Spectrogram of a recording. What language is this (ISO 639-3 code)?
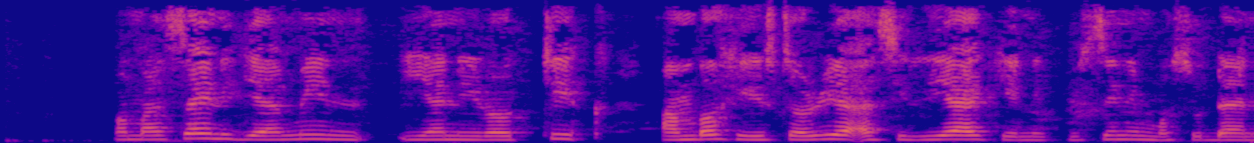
swa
